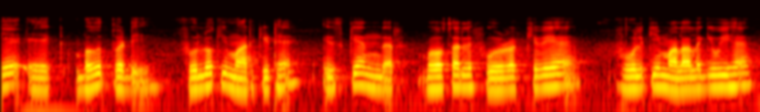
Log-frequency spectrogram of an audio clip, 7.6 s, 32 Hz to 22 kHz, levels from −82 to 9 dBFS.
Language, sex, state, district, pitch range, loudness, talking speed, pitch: Hindi, male, Uttar Pradesh, Saharanpur, 120-150 Hz, -19 LUFS, 165 wpm, 130 Hz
